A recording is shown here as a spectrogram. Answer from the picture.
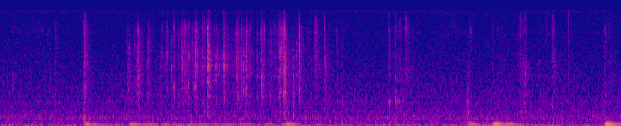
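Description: Faint, irregular light clicks and taps, thickest about two to four seconds in, with a few soft thumps on the tabletop: handling noise from sorting trading cards between packs.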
